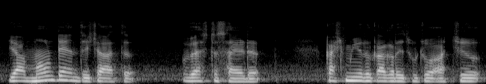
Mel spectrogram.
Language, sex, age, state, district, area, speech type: Kashmiri, male, 30-45, Jammu and Kashmir, Ganderbal, rural, spontaneous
